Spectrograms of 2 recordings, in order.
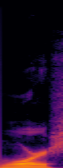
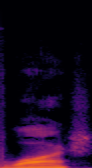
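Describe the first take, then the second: First: It is said with an added r, West Virginia style. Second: It is said without an r, in standard style.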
